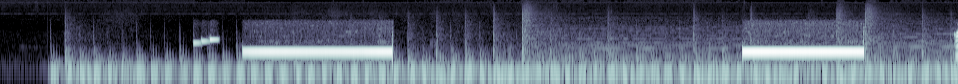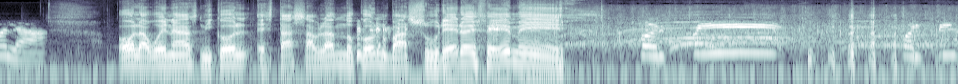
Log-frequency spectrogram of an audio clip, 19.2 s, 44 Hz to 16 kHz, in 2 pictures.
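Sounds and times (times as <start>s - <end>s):
phone ringback tone while placing a call: 2.0s - 4.0s, 7.4s - 8.7s
speech: 9.7s - 15.4s, 16.0s - 16.9s, 17.7s - 19.1s
laughter: 13.1s - 13.8s, 14.9s - 19.1s.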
